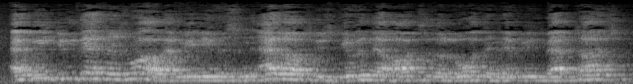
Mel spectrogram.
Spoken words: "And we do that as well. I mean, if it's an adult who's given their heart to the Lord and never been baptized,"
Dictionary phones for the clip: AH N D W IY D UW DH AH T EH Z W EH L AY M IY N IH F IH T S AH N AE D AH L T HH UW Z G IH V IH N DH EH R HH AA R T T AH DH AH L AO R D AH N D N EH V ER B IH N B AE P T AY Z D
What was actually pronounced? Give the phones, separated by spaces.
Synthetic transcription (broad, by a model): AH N W IY D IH DH AH T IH Z W EH L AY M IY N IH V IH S AH N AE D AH T HH UW Z G IH V IH N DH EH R HH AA R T T AH DH AH L AO R D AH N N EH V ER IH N B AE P T AY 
